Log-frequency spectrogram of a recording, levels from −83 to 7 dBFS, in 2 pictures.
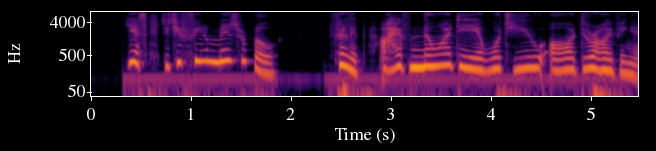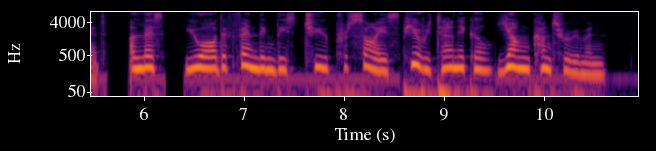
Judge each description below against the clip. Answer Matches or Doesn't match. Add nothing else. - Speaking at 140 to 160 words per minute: Matches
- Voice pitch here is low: Doesn't match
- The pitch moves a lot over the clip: Doesn't match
